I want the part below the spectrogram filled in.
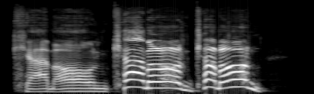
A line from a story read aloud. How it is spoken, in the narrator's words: shouted the centipede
